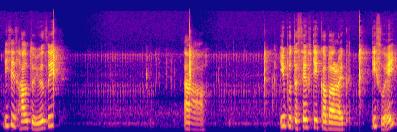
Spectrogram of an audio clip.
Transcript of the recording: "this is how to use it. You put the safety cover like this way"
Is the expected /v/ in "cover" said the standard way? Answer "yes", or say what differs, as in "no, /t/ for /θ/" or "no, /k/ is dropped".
no, /b/ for /v/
